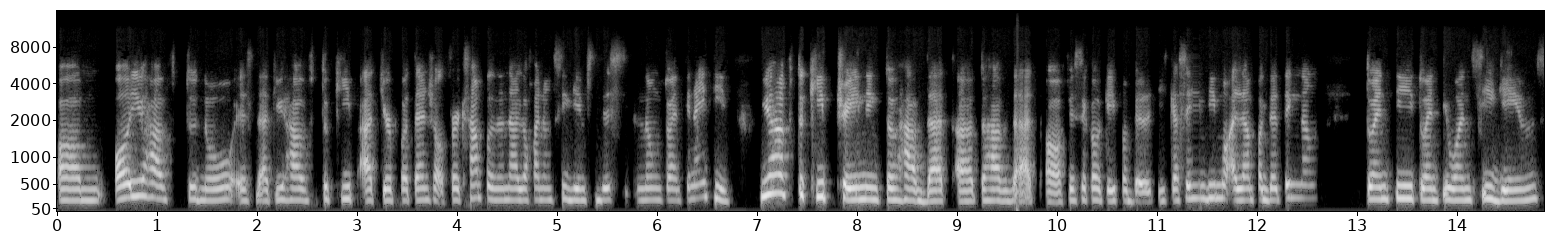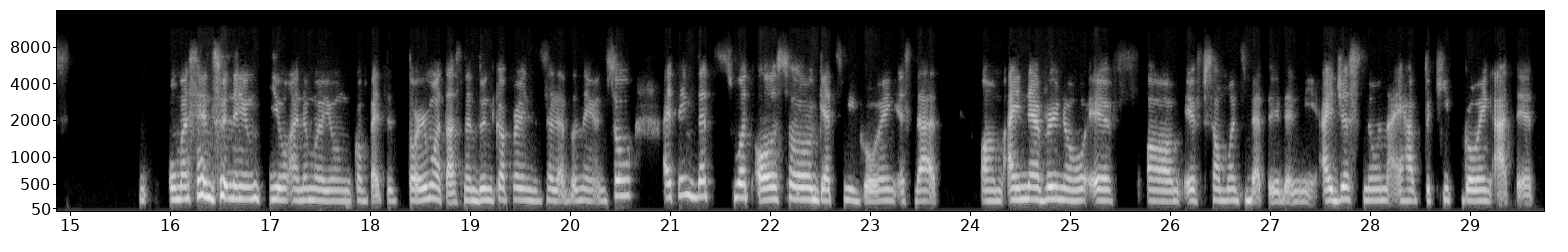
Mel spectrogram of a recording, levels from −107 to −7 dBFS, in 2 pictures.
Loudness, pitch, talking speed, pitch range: -28 LUFS, 210 Hz, 200 wpm, 200-230 Hz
